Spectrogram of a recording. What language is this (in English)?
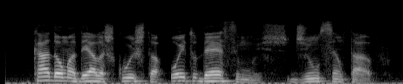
Portuguese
